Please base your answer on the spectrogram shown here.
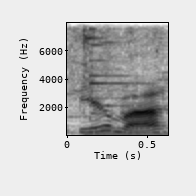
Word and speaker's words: Bierma: are now young adults uh please welcome berma is that did I say it correctly you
